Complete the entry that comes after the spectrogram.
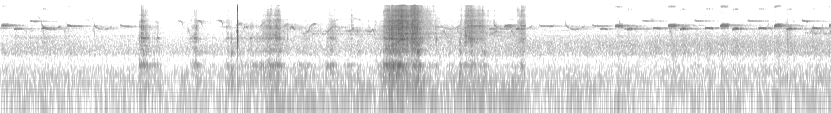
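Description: Faint songbird chirping, short high calls repeating again and again. A sharp click comes about two and a half seconds in, and a brief burst of noise about four seconds in.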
